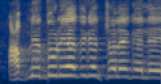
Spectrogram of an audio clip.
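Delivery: high, loud grieving plea; acted lament. Daughter fearing her father's passing, high loud lament.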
